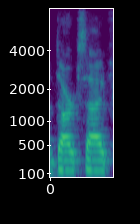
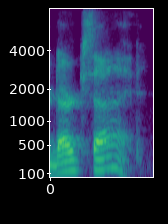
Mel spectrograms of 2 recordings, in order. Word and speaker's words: Darkseid: people is the true first appearance of uh dark side forever people won yeah I'm sorry not to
